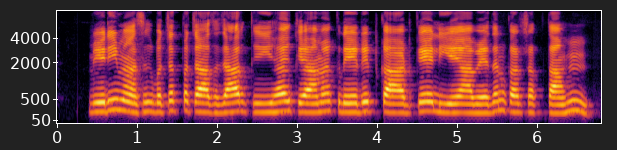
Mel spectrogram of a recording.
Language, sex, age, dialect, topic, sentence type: Hindi, female, 31-35, Awadhi Bundeli, banking, question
